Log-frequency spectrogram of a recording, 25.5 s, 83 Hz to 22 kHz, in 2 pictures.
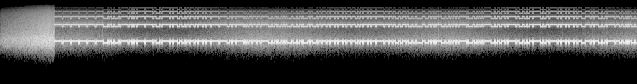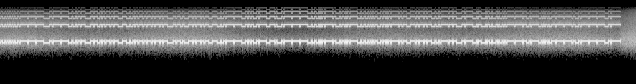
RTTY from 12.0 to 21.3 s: UR RST 579 579. NAME RAJ RAJ.

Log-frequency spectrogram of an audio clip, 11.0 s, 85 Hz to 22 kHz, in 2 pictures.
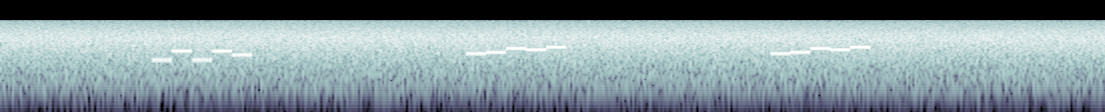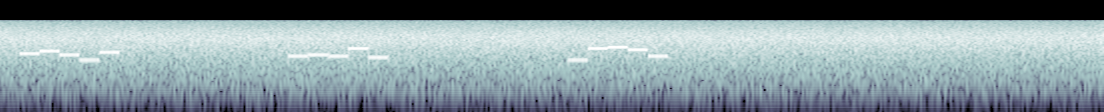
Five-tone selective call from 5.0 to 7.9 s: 68517 45403

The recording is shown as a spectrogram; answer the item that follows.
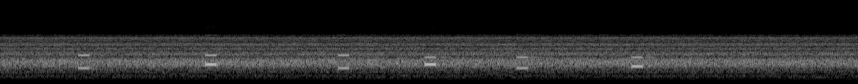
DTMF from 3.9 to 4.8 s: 0

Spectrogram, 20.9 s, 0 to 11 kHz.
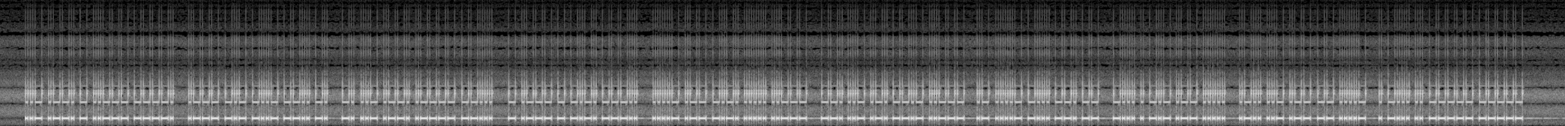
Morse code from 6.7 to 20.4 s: TJTC8 4WC52 GURQ2 A4BGM BEKW5 LUWM4 EBI00

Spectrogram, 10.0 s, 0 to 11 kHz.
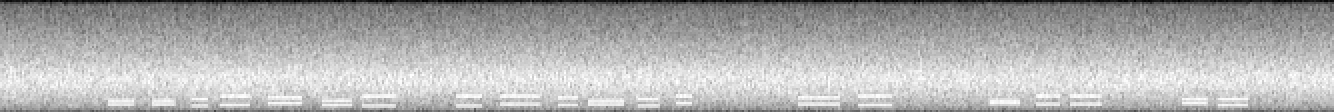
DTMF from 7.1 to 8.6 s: *CC

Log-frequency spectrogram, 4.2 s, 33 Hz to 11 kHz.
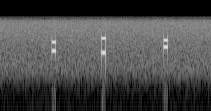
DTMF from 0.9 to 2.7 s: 4 3

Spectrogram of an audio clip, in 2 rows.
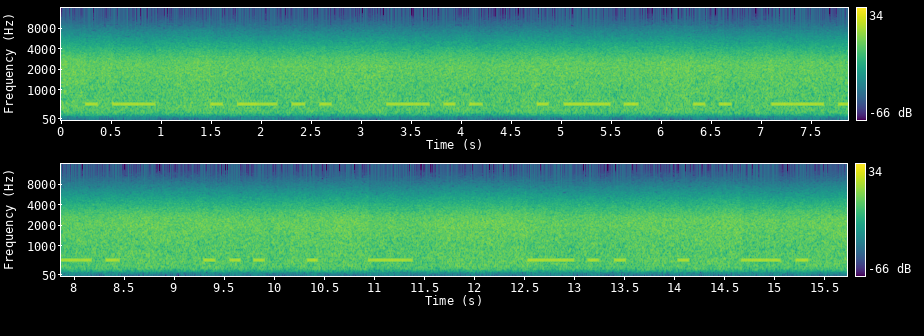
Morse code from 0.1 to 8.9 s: ALDRIG

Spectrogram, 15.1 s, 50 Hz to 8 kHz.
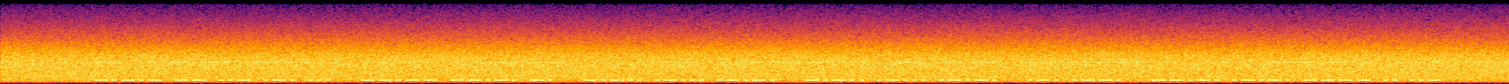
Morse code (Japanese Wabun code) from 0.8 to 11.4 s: サヨウナラ アシタ キオン キオン ナツ

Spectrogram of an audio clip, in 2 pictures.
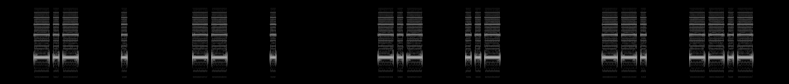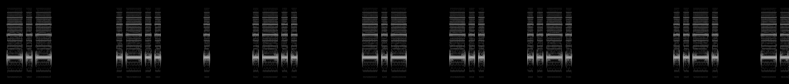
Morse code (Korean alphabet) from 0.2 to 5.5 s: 아마 이

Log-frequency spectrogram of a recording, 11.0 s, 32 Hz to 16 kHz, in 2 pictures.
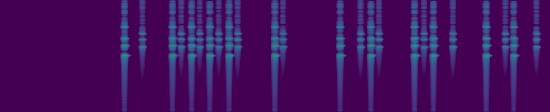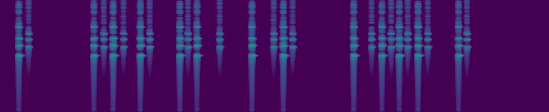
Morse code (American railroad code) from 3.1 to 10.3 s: NAME CAN BE

